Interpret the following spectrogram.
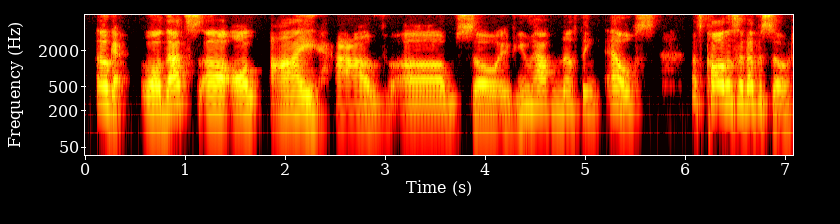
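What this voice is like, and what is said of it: Congested, nasal sick-sounding voice. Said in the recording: “my nose is plugged up as shit ... my voice is a little different because I am a little bit on the sick”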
